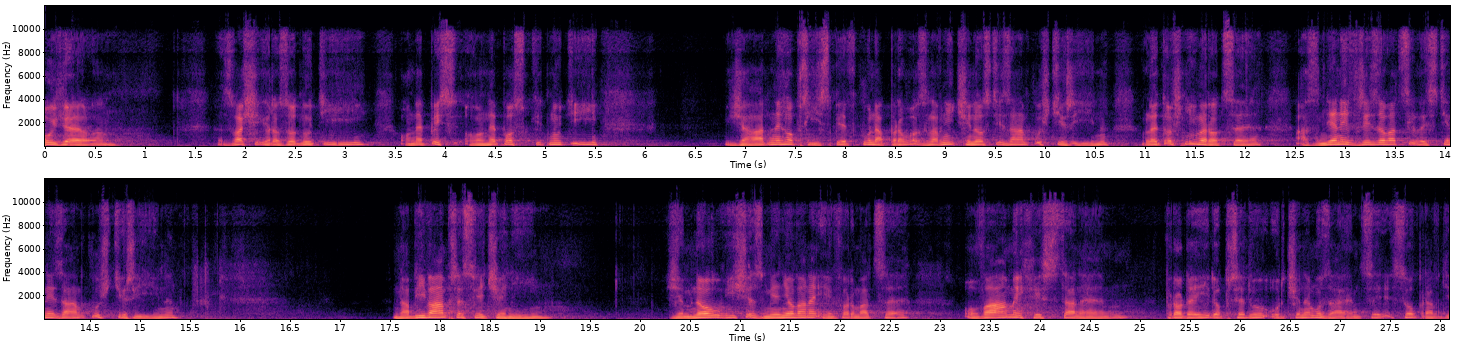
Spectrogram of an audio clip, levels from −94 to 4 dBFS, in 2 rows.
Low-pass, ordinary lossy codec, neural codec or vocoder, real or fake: 9.9 kHz; Opus, 24 kbps; vocoder, 22.05 kHz, 80 mel bands, WaveNeXt; fake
